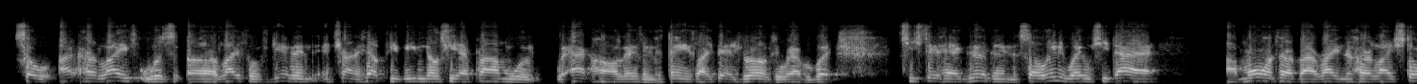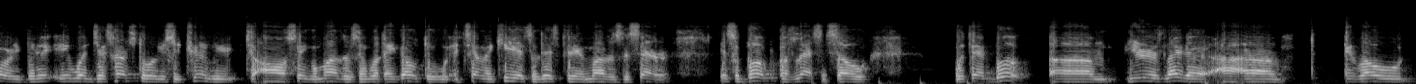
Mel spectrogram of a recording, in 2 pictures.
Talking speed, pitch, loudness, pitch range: 195 wpm, 135 Hz, -23 LUFS, 125-140 Hz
